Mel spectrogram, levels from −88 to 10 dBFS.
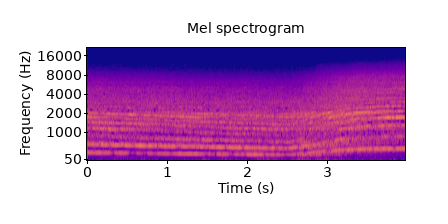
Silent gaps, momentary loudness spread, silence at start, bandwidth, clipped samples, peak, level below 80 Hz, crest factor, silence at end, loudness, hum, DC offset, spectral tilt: none; 6 LU; 0 s; 15 kHz; under 0.1%; -14 dBFS; -64 dBFS; 14 dB; 0 s; -27 LUFS; none; under 0.1%; -1 dB/octave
